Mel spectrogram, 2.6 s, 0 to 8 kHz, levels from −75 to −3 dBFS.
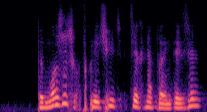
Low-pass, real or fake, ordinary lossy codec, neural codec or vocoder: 7.2 kHz; fake; MP3, 64 kbps; codec, 16 kHz, 1 kbps, FreqCodec, smaller model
